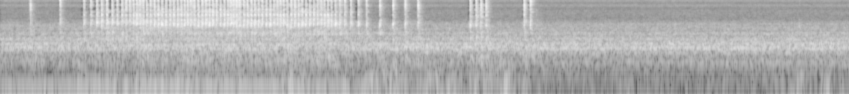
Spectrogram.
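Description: A ratchet mechanism on a portable band sawmill clicking rapidly for about two and a half seconds, then a few shorter bursts of clicks, over a steady background hum.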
